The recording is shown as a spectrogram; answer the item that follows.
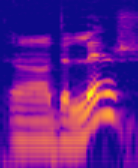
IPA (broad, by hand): ler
